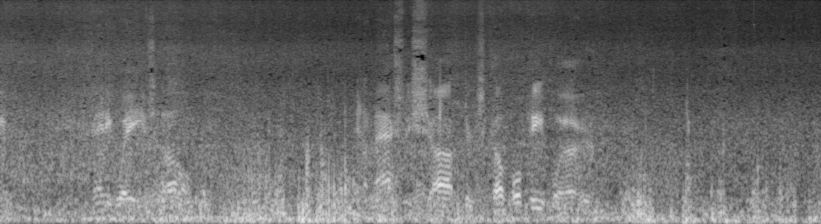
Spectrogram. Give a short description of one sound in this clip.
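Waves crash and wash onto a beach.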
